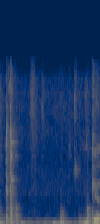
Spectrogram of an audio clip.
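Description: Faint clinks and light knocks of kitchen utensils being handled on a counter while someone searches for a tool, with a few separate small clicks.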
